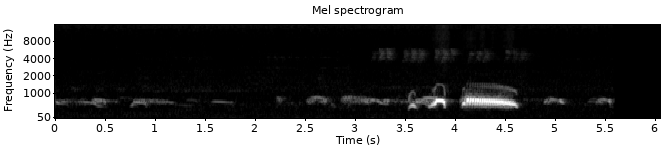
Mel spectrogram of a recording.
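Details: Spotted dove cooing used to lure wild doves. Quiet, wavering murmurs build into two quick rising notes and one loud, sustained low coo. A few soft notes trail after it.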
